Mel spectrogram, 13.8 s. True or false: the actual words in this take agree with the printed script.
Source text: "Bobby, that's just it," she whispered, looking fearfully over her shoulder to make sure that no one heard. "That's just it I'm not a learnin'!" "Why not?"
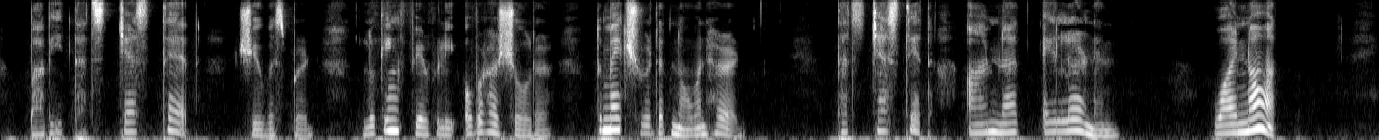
true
